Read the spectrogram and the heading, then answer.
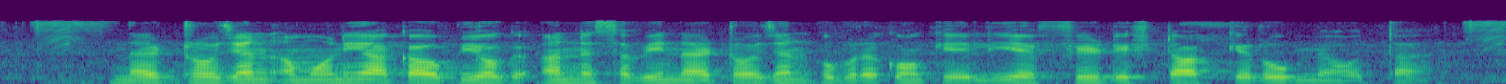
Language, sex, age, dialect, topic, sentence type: Hindi, male, 18-24, Kanauji Braj Bhasha, agriculture, statement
